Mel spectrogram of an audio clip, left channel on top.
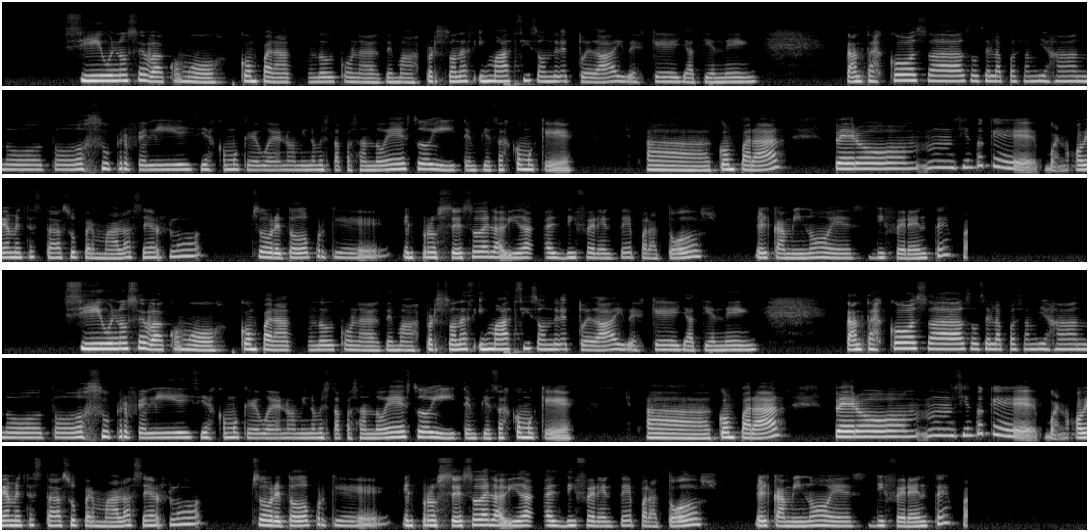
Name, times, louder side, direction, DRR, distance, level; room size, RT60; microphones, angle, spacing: voice 1, 0.6-8.1 8.4-16.6 17.3-18.9 19.2-23.7 24.2-28.8 29.2-31.4, right 2 dB, 25° right, 0.8 m, -19 dB
head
